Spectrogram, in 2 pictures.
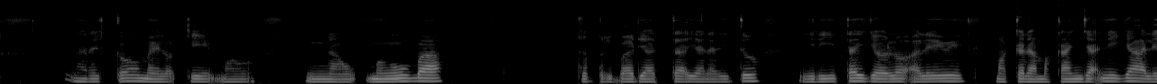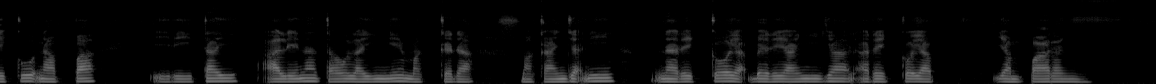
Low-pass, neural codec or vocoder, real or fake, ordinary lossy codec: none; none; real; none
